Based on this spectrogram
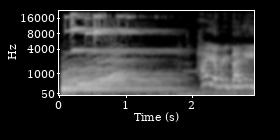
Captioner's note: chimes ringing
